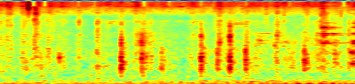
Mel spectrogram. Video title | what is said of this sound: TOPS Silent Hero Kydex Sheath | you can hear the leather hitting the handle of the knife but that's it so it's a very quiet system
